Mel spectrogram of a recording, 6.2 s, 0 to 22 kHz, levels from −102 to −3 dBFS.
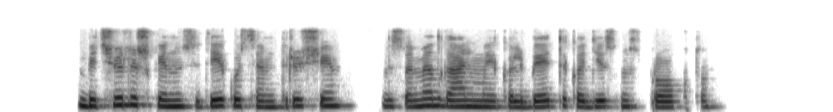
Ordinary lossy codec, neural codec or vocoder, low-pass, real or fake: Opus, 24 kbps; none; 7.2 kHz; real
